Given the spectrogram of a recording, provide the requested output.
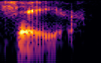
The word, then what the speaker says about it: Sidhe: No, look up the word shade, S-I-D-H-E. That's Irish pronunciation, shade. And these are dwellers beneath the earth, okay? And they're known to trick mankind. Huh? – You said A-I-D-E? S-H-E? – No, S-I-D-H-E. S-I-D-H-E. Someone, if you were to read it, would say city, you know, but it's pronounced Shay.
